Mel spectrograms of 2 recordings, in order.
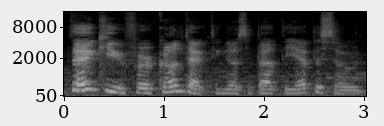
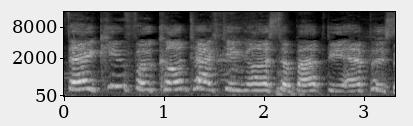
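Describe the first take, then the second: First: It is said in a plain, smart-sounding voice. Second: It is said in a silly, dim-sounding put-on voice.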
